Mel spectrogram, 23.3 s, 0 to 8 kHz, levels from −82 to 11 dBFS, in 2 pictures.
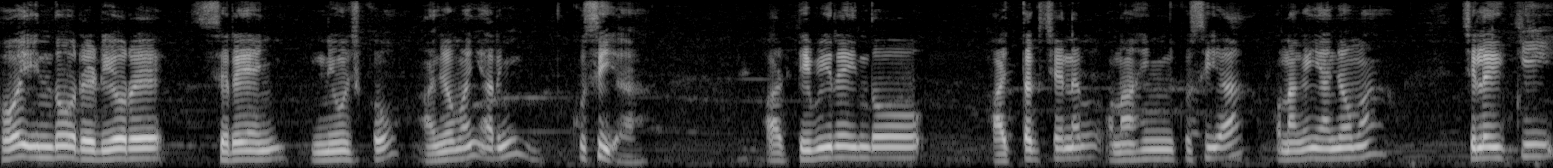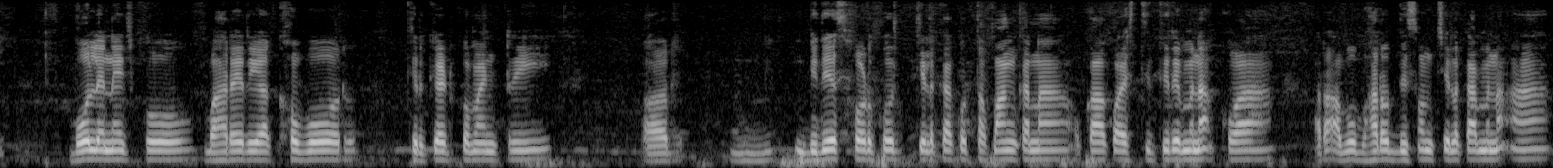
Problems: constant background noise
